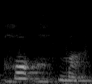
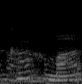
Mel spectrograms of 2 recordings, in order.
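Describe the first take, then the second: First: The first vowel is an O sound. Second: The first vowel is an A sound. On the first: The speaker calls it right. "This is the O sound" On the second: The speaker calls it wrong. "This is not kachma"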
